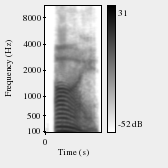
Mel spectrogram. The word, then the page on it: I: American English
